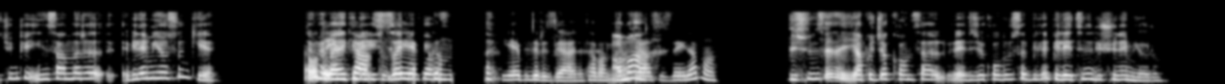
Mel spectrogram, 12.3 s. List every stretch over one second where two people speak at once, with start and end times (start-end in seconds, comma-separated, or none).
3.1-4.5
